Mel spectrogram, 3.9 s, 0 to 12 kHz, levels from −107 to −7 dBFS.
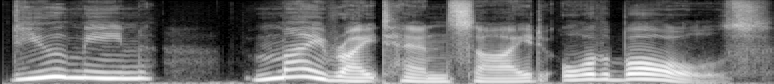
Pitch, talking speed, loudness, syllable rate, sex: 185 Hz, 140 wpm, -14 LUFS, 3.0 syllables/s, male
